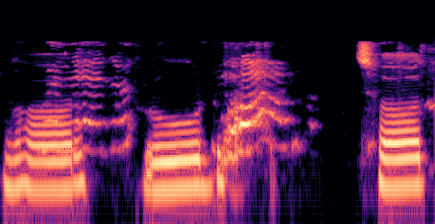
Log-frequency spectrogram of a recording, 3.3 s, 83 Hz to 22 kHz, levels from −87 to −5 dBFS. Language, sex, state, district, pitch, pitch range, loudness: Hindi, female, Bihar, Sitamarhi, 210 Hz, 205-295 Hz, -14 LUFS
